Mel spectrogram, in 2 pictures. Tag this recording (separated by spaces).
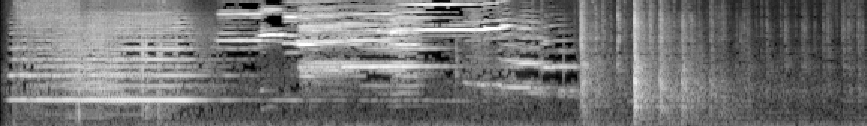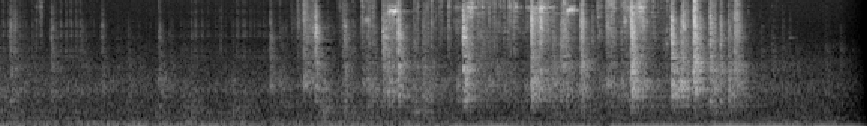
closed closing door gate gates industrial iron key keys lock locked locking old rusty squeak squeaks steampunk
